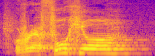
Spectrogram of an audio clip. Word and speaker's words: Refugio: So Maximo was the one that was publicly hanged, but Refugio Juareque was the man that was hung here. Let's try again. Yeah. Well, how do you say his name? Refugio? Yeah, Refugio.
